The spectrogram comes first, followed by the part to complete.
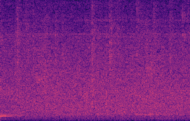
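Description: A steady, even hiss of background noise in a pause between words, with no distinct events.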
